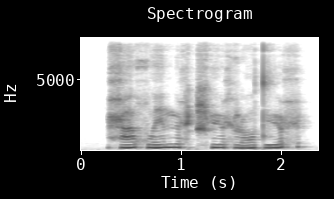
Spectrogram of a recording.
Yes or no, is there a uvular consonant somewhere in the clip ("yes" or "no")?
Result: yes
